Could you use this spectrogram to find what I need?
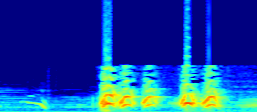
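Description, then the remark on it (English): A small dog, Schnitzel, gives a brief falling whine while licking the face of its unconscious master, then breaks into quick, high-pitched, frantic barking, five sharp yaps in two rapid bursts, loud with no one speaking. “He whined as he licked the face of his unconscious master, then barked frantically.”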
